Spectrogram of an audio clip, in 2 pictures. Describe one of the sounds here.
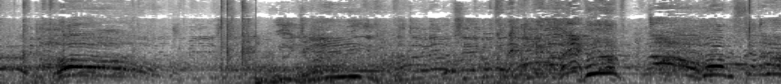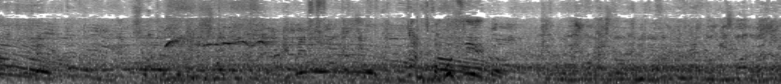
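Young men shout and cheer loudly nearby.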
